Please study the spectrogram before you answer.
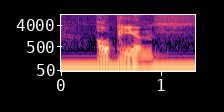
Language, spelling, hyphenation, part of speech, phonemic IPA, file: Dutch, opium, opi‧um, noun, /ˈoː.pi.ʏm/, Nl-opium.ogg
- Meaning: opium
